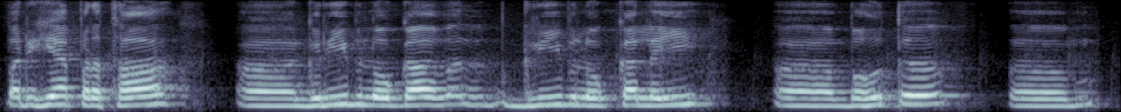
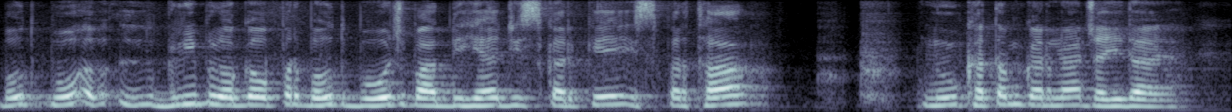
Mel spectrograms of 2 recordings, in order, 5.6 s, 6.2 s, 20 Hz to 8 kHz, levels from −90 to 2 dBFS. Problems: none marked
